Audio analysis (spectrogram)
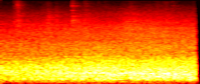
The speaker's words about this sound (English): Train what tracks. Was that? That was train tracks, man. You have a train track sound already? Yeah, I do.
